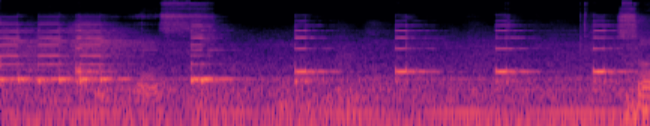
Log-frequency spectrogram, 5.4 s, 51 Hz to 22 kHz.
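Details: Multi-parameter patient monitor demonstration: repeated electronic pulse beeps roughly once a second with a few other tones while SpO2 is measured on a patient, reading settling at a normal 99%.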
